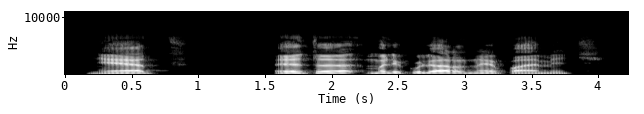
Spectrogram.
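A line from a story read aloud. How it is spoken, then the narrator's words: Tired reply. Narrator (Russian): устало отозвался Кощей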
